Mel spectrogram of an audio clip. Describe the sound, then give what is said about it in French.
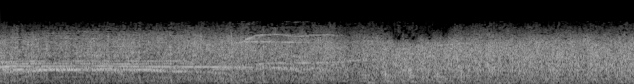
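An audience applauds and cheers to welcome singer Pascal Obispo. The dense clapping and crowd noise hold a steady, loud level throughout, with only a slight dip near the middle. “Merci d'accueillir, de faire un triomphe à Pascal Obispo.”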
